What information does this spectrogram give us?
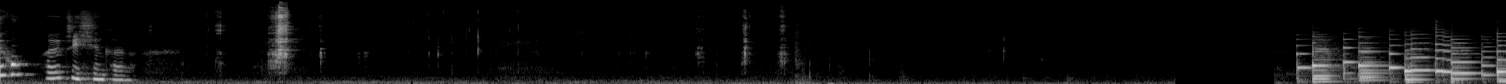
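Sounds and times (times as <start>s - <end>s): cat chewing and clicking: 1.3s - 11.8s.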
